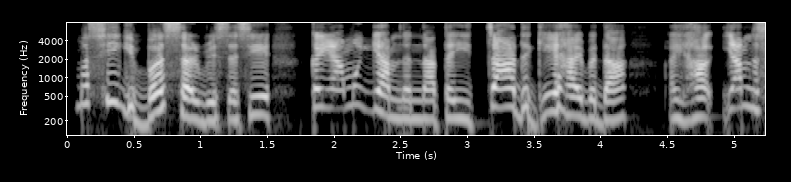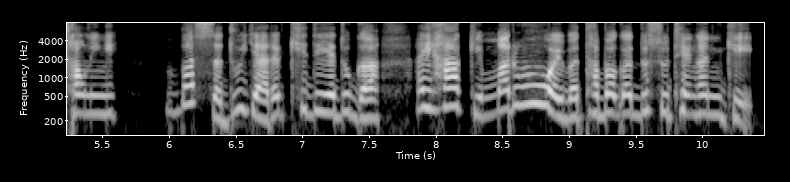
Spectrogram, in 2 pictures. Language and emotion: Manipuri, angry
